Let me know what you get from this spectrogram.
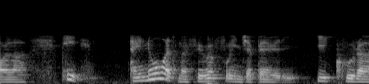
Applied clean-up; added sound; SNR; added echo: none; none; none; none.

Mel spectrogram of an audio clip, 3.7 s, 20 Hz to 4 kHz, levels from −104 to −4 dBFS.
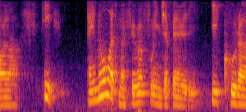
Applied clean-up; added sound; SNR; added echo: neural separator model SepFormer DNS4.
